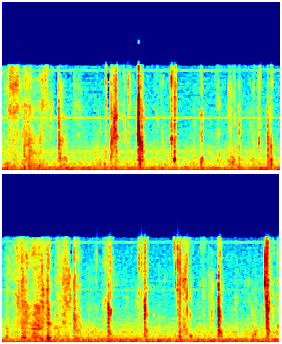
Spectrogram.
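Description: Close-miked chewing of French fries: faint, irregular mouth clicks and smacks, over a steady low electrical hum.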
